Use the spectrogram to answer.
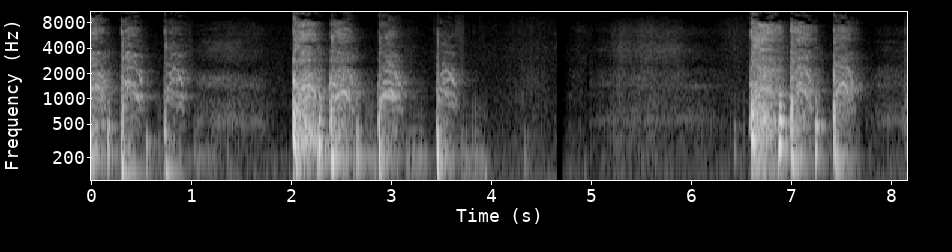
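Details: Three fits of repeated, short, forceful adult coughs, about fourteen in all, during a recent common cold.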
